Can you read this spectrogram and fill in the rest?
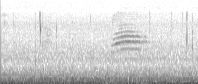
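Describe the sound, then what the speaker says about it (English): A cat meows a couple of times over a steady low rumble of background noise, the cries short and fairly clear. "And the cat is going off again."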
